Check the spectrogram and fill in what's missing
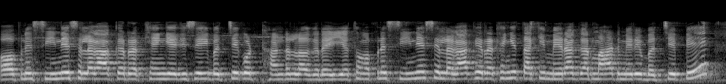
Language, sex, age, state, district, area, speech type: Hindi, female, 30-45, Uttar Pradesh, Mirzapur, rural, spontaneous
